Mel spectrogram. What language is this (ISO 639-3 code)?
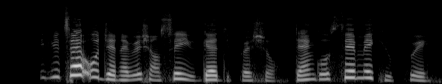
pcm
